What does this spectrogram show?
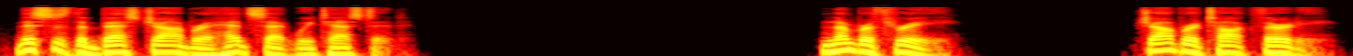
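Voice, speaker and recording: A man's voice: fairly low pitch, a little mellow, dry recording, clean studio sound. A man reading a scripted product review as a narrator.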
